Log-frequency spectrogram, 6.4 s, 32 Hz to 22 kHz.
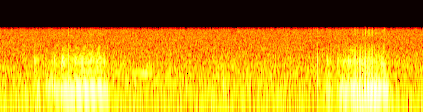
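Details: Ricky, an 11 kg Pomeranian dog, snoring in sleep like a middle-aged man: two deep, rattling, harmonic snores about four seconds apart, each lasting roughly a second, separated by quiet breathing against faint indoor hiss.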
